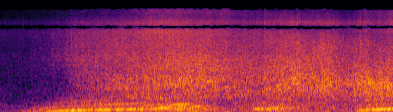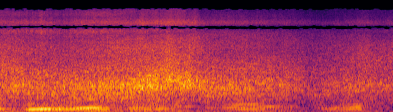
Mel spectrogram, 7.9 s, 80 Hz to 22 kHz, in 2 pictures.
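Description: Ford Crown Victoria Police Interceptor's 4.6-litre V8 revving hard in repeated surges, its pitch rising and falling, as the car spins donuts on wet pavement, with the hiss of spinning tyres on the wet surface. It starts loudly about half a second in.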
